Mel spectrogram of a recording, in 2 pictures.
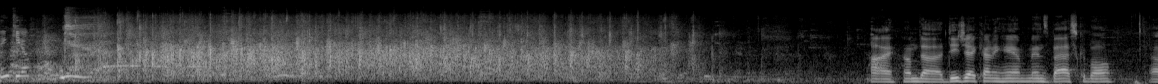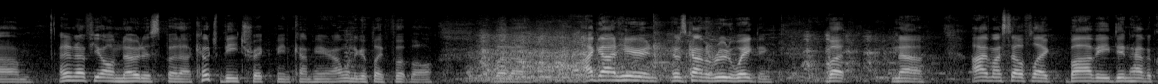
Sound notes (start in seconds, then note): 0.6 applause; 16.2 laughter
